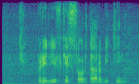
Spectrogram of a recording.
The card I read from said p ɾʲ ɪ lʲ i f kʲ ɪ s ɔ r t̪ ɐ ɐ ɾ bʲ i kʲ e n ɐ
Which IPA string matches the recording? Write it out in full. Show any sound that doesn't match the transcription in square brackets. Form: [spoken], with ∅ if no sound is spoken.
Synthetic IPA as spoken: p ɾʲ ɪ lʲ i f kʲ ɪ s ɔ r t̪ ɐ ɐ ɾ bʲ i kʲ [i] n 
